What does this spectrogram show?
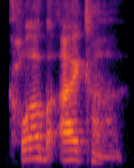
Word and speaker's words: Klubikon: The channel that posted it, this is a short, is Club Icon, but it's not spelled with a C, it's spelled with a K. It's KLUBIKON. Clubicon.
